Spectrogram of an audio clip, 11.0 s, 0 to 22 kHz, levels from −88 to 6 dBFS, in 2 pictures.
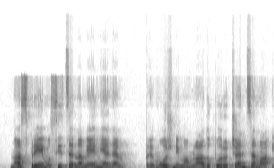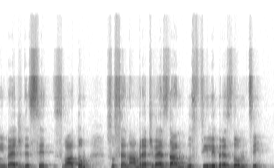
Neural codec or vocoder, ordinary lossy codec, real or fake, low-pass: autoencoder, 48 kHz, 128 numbers a frame, DAC-VAE, trained on Japanese speech; Opus, 16 kbps; fake; 19.8 kHz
